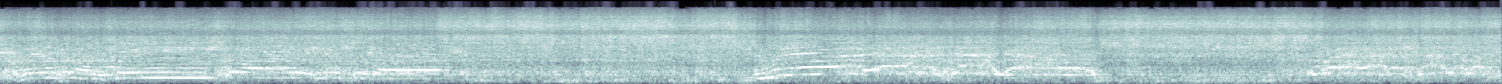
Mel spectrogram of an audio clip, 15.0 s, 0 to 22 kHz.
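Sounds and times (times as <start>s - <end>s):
distorted noise wall: 0.0s - 15.0s
wavering pitched wail: 7.6s - 11.6s, 13.1s - 15.0s.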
